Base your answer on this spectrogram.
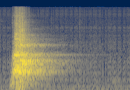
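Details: Dog in a dim room lit by a TV, eager for the bone another dog is chewing, lets out a single sharp, loud bark that rings briefly and decays quickly.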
